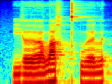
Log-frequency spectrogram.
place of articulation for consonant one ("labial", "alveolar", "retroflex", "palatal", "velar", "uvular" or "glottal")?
palatal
